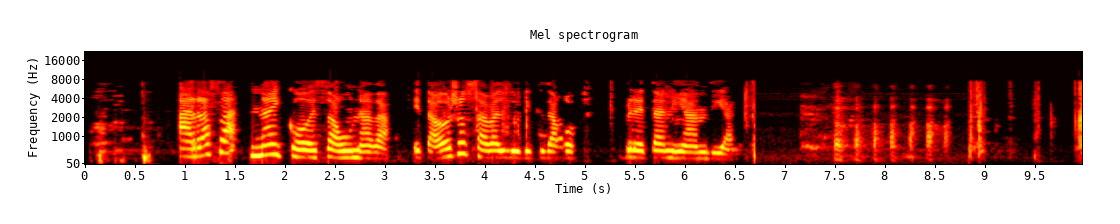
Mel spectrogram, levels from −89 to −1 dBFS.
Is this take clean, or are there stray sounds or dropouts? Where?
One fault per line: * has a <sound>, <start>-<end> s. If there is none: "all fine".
* has a laugh, 7.1-8.7 s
